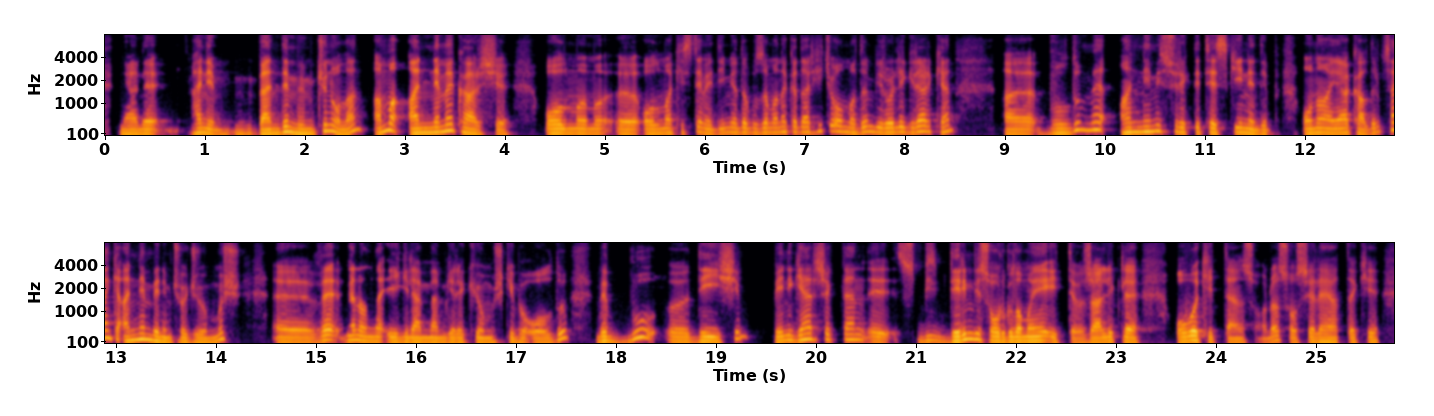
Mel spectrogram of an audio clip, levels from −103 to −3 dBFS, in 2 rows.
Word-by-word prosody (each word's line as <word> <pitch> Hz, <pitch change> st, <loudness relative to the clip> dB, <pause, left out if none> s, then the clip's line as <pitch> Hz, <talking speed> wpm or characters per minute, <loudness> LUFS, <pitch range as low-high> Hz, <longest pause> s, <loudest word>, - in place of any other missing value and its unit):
Yani, 115 Hz, +1 st, 0 dB, 0.3 s
hani, 115 Hz, -5 st, 0 dB, 0.3 s
bende 120 Hz, +7 st, +5 dB
mümkün 120 Hz, +5 st, +2 dB
olan 175 Hz, -, +1 dB
ama 200 Hz, +4 st, +3 dB
anneme 140 Hz, +8 st, +5 dB
karşı 110 Hz, -, -1 dB, 0.3 s
olmamı, 125 Hz, 0 st, +2 dB
eee, 115 Hz, -, +1 dB, 0.2 s
olmak 120 Hz, +2 st, -1 dB
istemediğim 125 Hz, -2 st, -4 dB
ya 135 Hz, -1 st, -2 dB
da 135 Hz, -2 st, -1 dB
bu 130 Hz, -, -5 dB
zamana 135 Hz, +3 st, -2 dB
kadar 145 Hz, -1 st, -2 dB
hiç 170 Hz, +3 st, -8 dB
olmadığım 150 Hz, -2 st, -1 dB
bir 140 Hz, -, 0 dB
role 135 Hz, +2 st, +2 dB
girerken, 160 Hz, +4 st, -1 dB, 0.5 s
eee, 115 Hz, -1 st, 0 dB, 0.2 s
buldum 125 Hz, +12 st, -1 dB
ve 215 Hz, -1 st, +1 dB, 0.2 s
annemi 150 Hz, +5 st, +3 dB
sürekli 140 Hz, -5 st, -3 dB
teskin 135 Hz, +1 st, 0 dB
edip 110 Hz, -2 st, -1 dB, 0.3 s
onu 125 Hz, +2 st, +2 dB
ayağa 130 Hz, +1 st, +2 dB
kaldırıp 130 Hz, +5 st, -3 dB
sanki 210 Hz, -2 st, +1 dB
annem 150 Hz, +4 st, +3 dB
benim 115 Hz, -4 st, +3 dB
çocuğummuş, 105 Hz, -, -3 dB, 0.3 s
eee, 110 Hz, -1 st, 0 dB
ve 150 Hz, 0 st, +4 dB
ben 140 Hz, -, +1 dB
onunla 125 Hz, -2 st, +1 dB
ilgilenmem 110 Hz, -1 st, 0 dB
gerekiyormuş 105 Hz, -1 st, -3 dB
gibi 110 Hz, -2 st, -4 dB
oldu 100 Hz, -, -1 dB, 0.3 s
ve 125 Hz, +2 st, +3 dB, 0.3 s
bu, 225 Hz, +4 st, +1 dB
ııı, 115 Hz, -2 st, -1 dB
değişim 125 Hz, -, +1 dB, 0.2 s
beni 135 Hz, +3 st, +1 dB
gerçekten, 160 Hz, 0 st, 0 dB
eee, 120 Hz, -2 st, -2 dB
su 120 Hz, -, -7 dB
bi 130 Hz, -5 st, -6 dB
derin 160 Hz, +8 st, +6 dB
bir 170 Hz, -, +4 dB
sorgulamaya 125 Hz, -1 st, +4 dB
itti. 105 Hz, -4 st, -4 dB
Özellikle 110 Hz, +2 st, +1 dB, 0.4 s
o 120 Hz, +3 st, +3 dB
vakitten 115 Hz, -7 st, +3 dB
sonra 100 Hz, +4 st, -5 dB
sosyal 110 Hz, -2 st, -3 dB
hayattaki 110 Hz, +1 st, -2 dB
125 Hz, 145 wpm, -24 LUFS, 115-145 Hz, 0.5 s, derin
